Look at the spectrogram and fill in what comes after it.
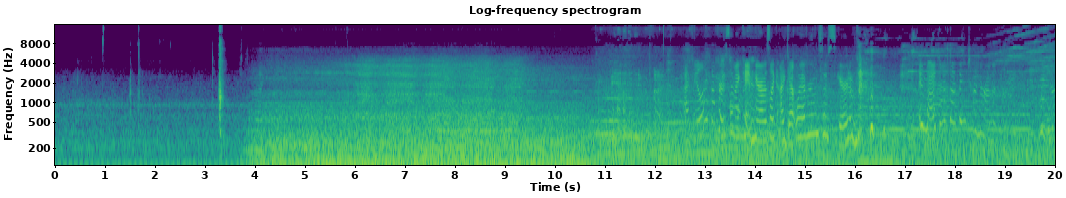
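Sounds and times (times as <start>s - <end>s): train rumbling past: 3.7s - 20.0s.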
